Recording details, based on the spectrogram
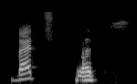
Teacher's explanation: Jadi syiddah dulu, tertahan dulu suaranya di makhrajnya, baru dialirkan nafasnya, ya. Nah, tapi juga jangan kelamaan. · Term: hames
